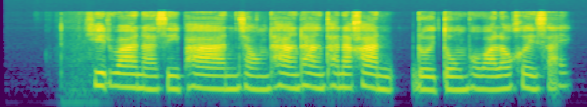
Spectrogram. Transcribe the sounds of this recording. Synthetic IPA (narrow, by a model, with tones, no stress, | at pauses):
kʰi˧t̪̚waː˧naː˨˩˦siː˨˦pʰaː˧˩nt͡ɕʰɔː˨˦ŋt̪ʰaː˧˨ŋt̪ʰaː˧˥˨ŋt̪ʰa˧naː˧˥˨kʰaː˧˨ndoː˨˩jt̪o˧˨ŋpʰɔ˧waː˧˩la˧˩˨wxʰɤː˧˥˨jsa̰˧˦j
